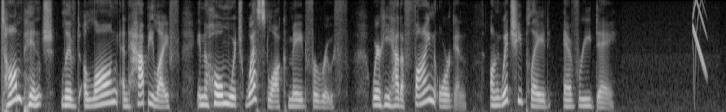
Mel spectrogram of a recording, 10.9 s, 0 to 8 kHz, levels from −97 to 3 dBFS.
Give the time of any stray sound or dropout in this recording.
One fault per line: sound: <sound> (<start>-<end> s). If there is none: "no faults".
sound: chirp (10.4-10.6 s)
